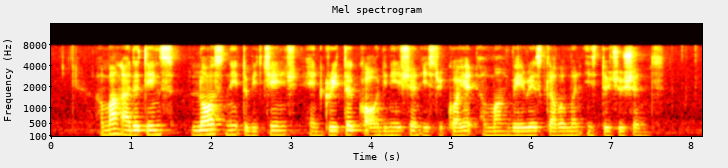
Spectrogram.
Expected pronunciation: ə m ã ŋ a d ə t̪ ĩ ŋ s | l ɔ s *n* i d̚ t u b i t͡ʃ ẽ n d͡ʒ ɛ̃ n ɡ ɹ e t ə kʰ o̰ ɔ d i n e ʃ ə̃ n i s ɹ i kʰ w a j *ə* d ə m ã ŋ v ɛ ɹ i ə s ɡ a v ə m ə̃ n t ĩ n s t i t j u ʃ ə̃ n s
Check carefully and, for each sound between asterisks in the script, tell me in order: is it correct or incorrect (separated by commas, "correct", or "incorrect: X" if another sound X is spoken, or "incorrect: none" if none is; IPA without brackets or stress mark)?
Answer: correct, correct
